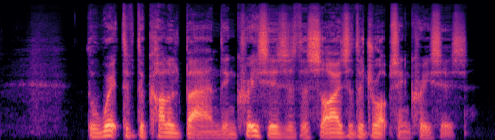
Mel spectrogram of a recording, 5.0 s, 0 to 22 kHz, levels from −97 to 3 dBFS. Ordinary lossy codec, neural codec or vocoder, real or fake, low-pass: none; vocoder, 44.1 kHz, 128 mel bands every 256 samples, BigVGAN v2; fake; 19.8 kHz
